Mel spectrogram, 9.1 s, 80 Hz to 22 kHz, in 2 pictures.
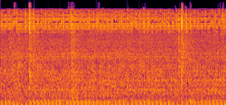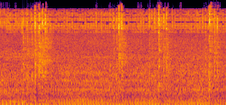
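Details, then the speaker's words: Free Craftsman riding mower (part 917.273760), single-cylinder, after tightening a loose pulley; heavy uneven chugging that sags then recovers; owner suspects it isn't getting enough fuel, not confirmed. "I think it's fuel. I don't think it's getting enough fuel. Yeah, I don't think she's getting enough fuel."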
